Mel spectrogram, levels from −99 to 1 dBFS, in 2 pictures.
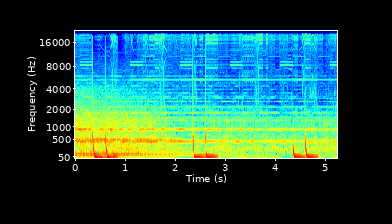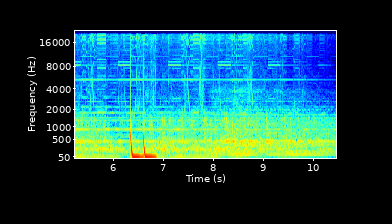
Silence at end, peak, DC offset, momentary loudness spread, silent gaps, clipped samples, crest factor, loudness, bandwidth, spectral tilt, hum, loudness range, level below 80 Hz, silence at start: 0 s; -4 dBFS; under 0.1%; 16 LU; none; under 0.1%; 16 dB; -24 LUFS; over 20 kHz; -7 dB/octave; none; 8 LU; -24 dBFS; 0 s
